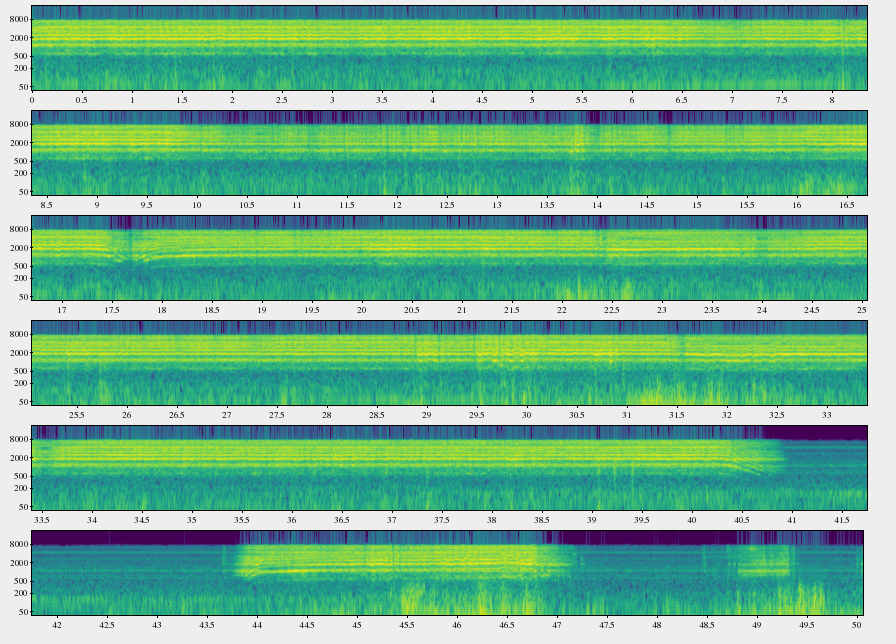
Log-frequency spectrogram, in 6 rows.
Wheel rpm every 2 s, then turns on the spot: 160, 160, 160, 160, 160, 160, 160, 160, 150, 150, 160, 160, 160, 160, 160, 160, 160, 160, 160, 160, 40, 10, 140, 70, 10.
none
